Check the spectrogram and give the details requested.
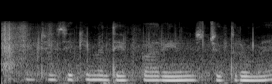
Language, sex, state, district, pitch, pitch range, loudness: Hindi, female, Bihar, Kishanganj, 195 Hz, 190-210 Hz, -20 LUFS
